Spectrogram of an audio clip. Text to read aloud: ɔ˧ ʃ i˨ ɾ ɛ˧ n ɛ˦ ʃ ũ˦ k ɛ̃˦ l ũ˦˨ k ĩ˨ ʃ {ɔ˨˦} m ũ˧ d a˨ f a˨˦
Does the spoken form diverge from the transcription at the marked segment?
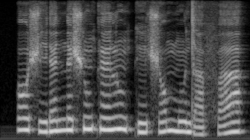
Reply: no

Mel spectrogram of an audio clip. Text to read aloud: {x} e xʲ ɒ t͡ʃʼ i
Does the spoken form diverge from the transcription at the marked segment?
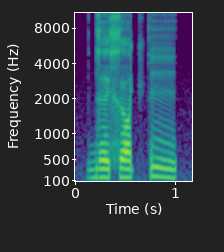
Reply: yes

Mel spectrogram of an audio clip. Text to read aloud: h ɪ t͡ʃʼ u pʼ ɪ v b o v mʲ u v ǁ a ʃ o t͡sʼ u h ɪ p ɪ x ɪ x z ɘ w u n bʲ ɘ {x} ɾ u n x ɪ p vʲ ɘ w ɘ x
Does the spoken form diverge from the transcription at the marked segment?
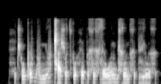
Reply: no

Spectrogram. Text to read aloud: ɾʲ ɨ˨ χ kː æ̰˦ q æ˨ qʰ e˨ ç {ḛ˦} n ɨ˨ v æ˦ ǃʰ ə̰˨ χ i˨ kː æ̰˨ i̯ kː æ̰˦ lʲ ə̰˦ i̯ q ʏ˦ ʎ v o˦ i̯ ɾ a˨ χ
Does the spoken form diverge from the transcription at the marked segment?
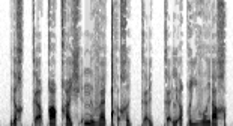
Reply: no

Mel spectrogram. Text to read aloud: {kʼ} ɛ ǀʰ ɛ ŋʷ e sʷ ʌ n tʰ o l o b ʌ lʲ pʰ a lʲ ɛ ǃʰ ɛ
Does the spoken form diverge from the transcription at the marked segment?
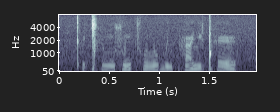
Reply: no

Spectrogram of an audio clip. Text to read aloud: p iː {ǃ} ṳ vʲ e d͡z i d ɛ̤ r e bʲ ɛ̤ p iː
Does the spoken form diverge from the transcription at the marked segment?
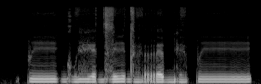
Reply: yes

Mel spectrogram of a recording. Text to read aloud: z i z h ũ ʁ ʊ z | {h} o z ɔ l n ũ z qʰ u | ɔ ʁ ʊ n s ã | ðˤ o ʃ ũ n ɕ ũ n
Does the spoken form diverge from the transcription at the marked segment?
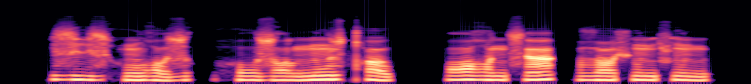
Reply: no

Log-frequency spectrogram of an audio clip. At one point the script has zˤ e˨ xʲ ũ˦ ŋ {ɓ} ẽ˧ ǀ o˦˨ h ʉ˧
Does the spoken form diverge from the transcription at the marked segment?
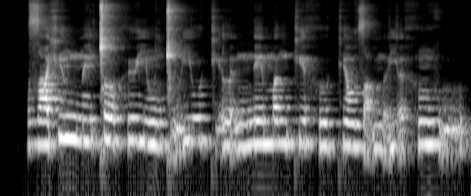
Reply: yes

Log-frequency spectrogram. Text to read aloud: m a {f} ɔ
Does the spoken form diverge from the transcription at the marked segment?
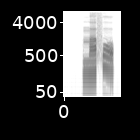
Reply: no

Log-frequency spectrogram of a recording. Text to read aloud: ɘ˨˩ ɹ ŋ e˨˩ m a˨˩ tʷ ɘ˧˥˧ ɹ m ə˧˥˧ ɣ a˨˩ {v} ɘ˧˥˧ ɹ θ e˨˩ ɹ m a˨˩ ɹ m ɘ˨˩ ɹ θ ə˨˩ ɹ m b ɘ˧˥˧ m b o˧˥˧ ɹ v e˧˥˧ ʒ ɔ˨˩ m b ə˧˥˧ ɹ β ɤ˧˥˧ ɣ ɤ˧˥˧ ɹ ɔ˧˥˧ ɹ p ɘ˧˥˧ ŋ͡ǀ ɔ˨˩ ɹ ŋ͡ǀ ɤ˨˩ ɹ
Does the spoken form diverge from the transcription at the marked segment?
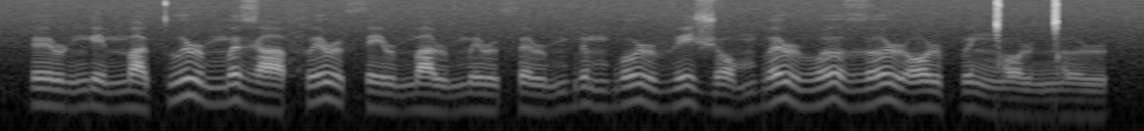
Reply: yes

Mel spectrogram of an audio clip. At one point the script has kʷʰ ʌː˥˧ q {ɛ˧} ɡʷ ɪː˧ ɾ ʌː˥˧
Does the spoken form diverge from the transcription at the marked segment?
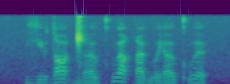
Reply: no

